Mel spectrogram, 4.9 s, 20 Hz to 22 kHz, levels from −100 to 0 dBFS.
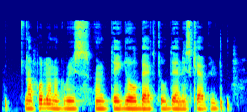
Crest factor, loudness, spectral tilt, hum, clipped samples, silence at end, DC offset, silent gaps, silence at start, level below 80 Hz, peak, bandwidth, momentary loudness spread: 18 dB; -21 LUFS; -7 dB/octave; none; under 0.1%; 0.35 s; under 0.1%; none; 0.1 s; -48 dBFS; -2 dBFS; 11.5 kHz; 15 LU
